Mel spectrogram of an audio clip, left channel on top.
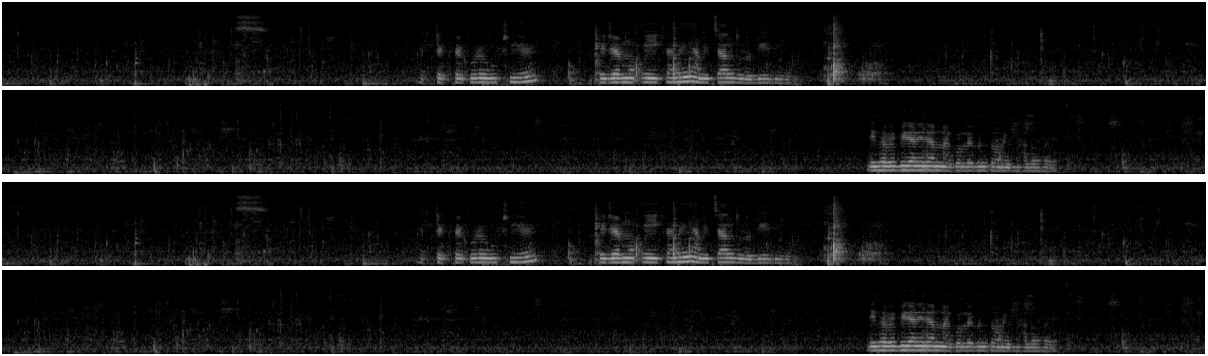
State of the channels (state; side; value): identical; both; correlation 1.00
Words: একটা একটা করে উঠিয়ে এটার এইখানেই আমি চালগুলো দিয়ে দিব। এইভাবে বিরিয়ানি রান্না করলে কিন্তু অনেক ভালো হয়।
